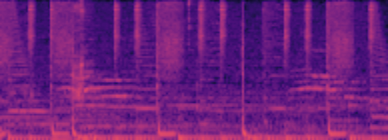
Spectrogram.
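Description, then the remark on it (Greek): A male pet cat meows again and again, about four drawn-out, insistent cries in quick succession, fairly loud, with no one talking over them. “στο background είναι ο γάτος μου Ίντι, ο οποίος τρώει”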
